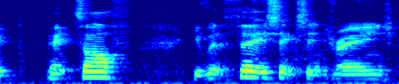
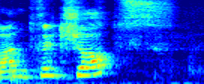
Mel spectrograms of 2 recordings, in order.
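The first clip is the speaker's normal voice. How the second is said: heavy German accent, laid on thick; 7 semitones higher, 7 dB louder than usual. Pronouncing a game item's name during play: heavy german accent. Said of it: "it's more of a heavy German accent now".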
